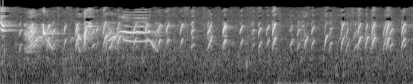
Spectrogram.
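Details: Goldfinch song meant for training songbirds: a quick, tinkling twitter that opens loud and busy, then thins into rapid repeated short notes, about three per second.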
